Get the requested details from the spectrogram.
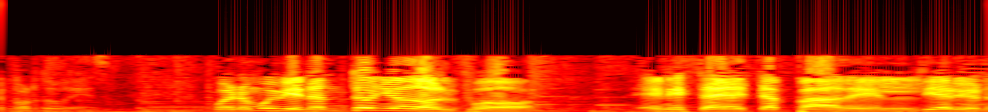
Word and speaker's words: Adolfo: En realidad Antonio Adolfo, porque los brasileños la L la pronuncian como una U.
